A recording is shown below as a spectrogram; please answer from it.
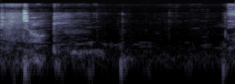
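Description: A short breathy whisper close to the microphone, about half a second long, followed by a few faint soft sounds and a small click.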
